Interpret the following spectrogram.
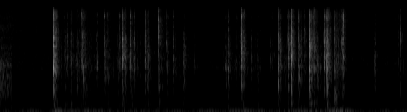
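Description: Computer keyboard typing: a quiet run of quick, irregular key clicks lasting about three seconds, a web address being typed into the browser's address bar.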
